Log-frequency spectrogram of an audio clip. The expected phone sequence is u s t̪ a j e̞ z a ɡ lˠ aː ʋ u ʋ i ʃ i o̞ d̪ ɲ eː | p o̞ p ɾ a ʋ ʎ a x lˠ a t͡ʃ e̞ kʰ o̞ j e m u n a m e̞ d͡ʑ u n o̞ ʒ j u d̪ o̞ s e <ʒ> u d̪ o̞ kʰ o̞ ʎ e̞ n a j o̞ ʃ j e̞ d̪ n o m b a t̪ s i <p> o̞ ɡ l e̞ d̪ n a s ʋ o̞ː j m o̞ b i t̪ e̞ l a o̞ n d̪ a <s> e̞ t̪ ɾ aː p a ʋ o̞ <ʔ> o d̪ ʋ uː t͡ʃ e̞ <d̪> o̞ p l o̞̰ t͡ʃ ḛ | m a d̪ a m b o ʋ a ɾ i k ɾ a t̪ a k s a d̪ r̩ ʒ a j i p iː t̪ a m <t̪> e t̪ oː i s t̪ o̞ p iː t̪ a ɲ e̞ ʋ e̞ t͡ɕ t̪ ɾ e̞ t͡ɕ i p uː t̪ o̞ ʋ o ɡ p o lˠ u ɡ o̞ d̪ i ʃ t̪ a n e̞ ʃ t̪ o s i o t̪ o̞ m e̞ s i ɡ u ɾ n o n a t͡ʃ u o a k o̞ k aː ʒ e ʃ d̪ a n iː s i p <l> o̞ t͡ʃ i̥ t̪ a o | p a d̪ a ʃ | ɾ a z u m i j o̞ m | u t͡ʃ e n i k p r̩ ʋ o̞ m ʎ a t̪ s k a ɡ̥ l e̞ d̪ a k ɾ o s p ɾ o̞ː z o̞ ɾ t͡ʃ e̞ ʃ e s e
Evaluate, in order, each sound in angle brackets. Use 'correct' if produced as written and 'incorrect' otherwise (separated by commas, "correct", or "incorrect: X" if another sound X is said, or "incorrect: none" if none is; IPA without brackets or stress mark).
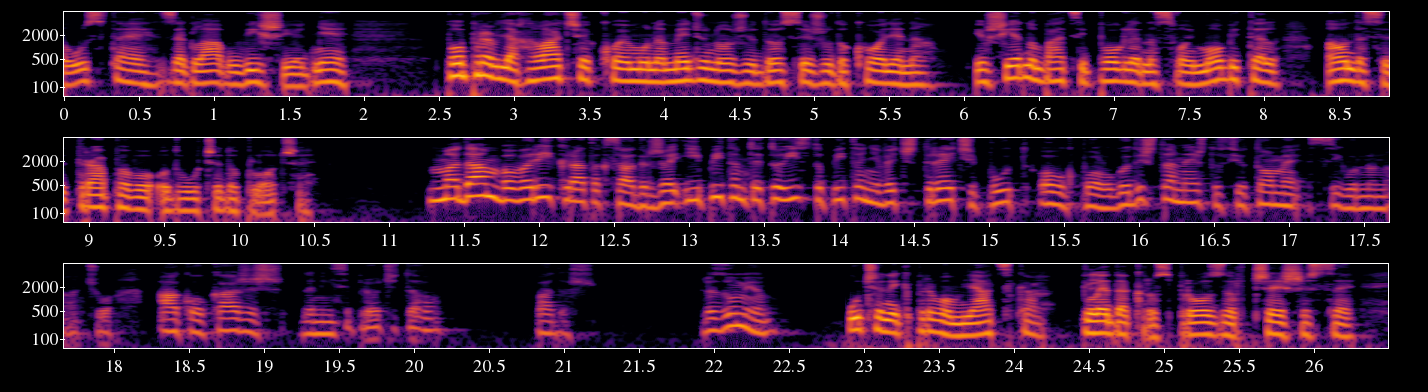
correct, correct, correct, correct, correct, correct, incorrect: ɾ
